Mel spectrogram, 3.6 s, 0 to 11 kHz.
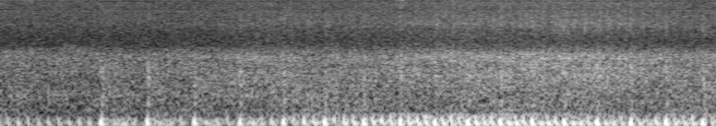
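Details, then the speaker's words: Toyota Vios 1NZ petrol engine at idle with check engine light: rough, uneven idle with irregular low thumps, misfire blamed on lean mixture from the ignition system. "มีอาการเครื่องยนต์ติดไม่เต็มสูบครับ"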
